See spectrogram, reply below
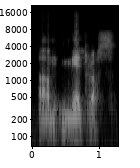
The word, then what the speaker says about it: Maedhros: Wait, spell it again. – M-A-E-D-H-R-O-S. – Oh yeah, Metros. – Yes, that's how you say it right there, friends.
